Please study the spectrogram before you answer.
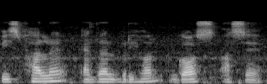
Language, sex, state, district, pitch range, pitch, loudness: Assamese, male, Assam, Kamrup Metropolitan, 115-130 Hz, 120 Hz, -19 LUFS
